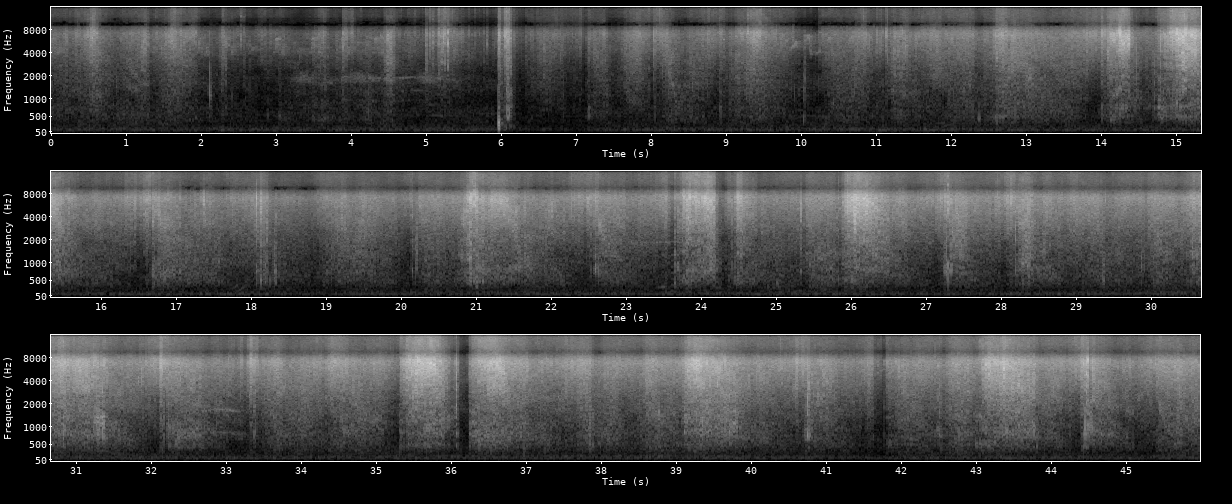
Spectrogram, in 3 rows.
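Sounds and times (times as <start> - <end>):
gritty crunching and squelching: 3.3 - 9.6.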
